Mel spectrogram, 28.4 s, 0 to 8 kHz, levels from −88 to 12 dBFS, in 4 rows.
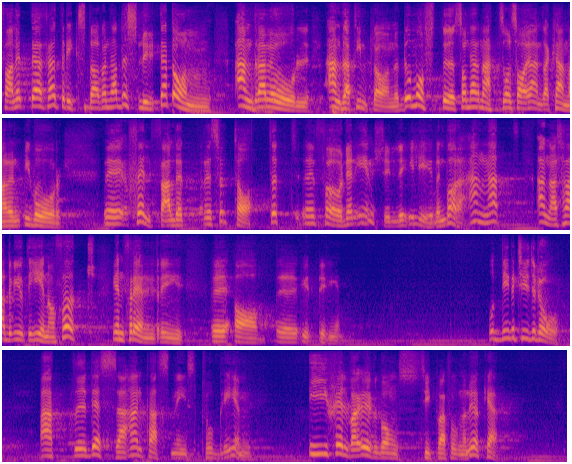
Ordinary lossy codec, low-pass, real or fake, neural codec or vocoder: none; none; fake; codec, 16 kHz, 1 kbps, X-Codec, HuBERT features, trained on general audio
